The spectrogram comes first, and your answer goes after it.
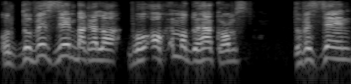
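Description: A man speaks at a high pitch and a moderate pace in an animated tone. The sound is dry with no echo, and the background is quiet. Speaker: TikTok live streamer. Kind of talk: heated live-stream argument. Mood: angry, threatening. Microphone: phone near.

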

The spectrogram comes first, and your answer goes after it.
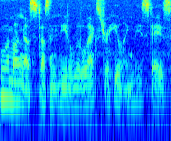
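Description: A woman's voice with ordinary pitch variation, over light background noise. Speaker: video blogger. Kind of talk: poet reading a poem aloud, unhurried and reflective, after casual chat. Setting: video blog, self-recorded. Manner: casual, conversational, halting with fillers. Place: home room. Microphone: phone near.

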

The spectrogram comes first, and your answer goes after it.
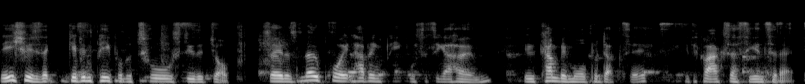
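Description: Speaking at a very fast pace, a man sounds somewhat breathy with big swings in loudness and ordinary pitch variation, in a dry sound with no echo over light background noise. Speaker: remote guest. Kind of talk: interview answer. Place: home room. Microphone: video call.

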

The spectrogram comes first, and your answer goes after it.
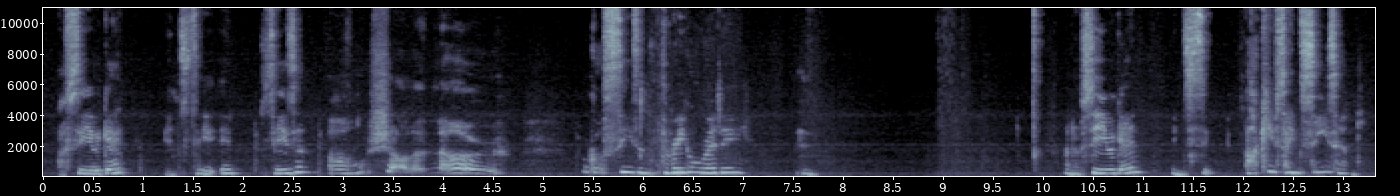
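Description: A woman with a high pitch talks at a fairly slow pace, her loudness swinging widely between long, frequent pauses. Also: ordinary pitch variation. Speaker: video creator. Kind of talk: casual vlog chat. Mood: silly, playful, awkward. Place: home room. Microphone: webcam.

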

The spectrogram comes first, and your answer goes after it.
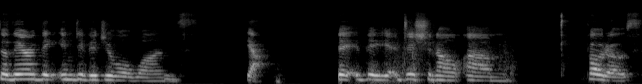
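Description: A plain, everyday voice moves at a fairly slow pace with fairly even intonation. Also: woman, fairly high pitch for a woman. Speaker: commission member. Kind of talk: public meeting. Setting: video call. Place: home room. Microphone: video call.

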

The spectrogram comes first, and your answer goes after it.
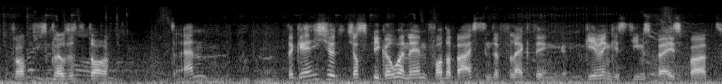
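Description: A man speaks at a moderate pace in a medium pitch, with very wide swings in his pitch. He leaves long, frequent pauses while music plays in the background. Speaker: esports shoutcaster, co-caster. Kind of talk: live commentary of a game. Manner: casual, conversational.

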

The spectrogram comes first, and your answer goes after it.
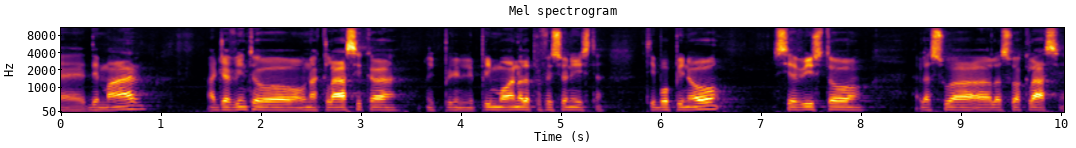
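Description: A man with a Portuguese accent, fairly low in pitch, very slow, with long, frequent pauses and monotone, flat intonation. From southern Brazil. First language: Portuguese (speaking Italian). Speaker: professional cyclist. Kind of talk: interview. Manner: halting. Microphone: lapel.

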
